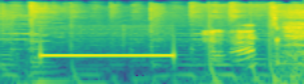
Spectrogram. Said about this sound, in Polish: Uwaga, spróbujemy y, Łukasza nieco wkręcić. Uwaga, dzwonimy.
